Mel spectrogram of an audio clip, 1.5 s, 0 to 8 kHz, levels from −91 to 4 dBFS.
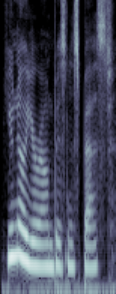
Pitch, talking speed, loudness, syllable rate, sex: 210 Hz, 230 wpm, -16 LUFS, 5.5 syllables/s, female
